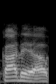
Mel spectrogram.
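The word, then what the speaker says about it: Корея: 말은 고려라는 말이 퍼지면서 이제 코리아 그래서 뭐 러시아식 발음으로는 까레야 뭐 이런 식으로 이제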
